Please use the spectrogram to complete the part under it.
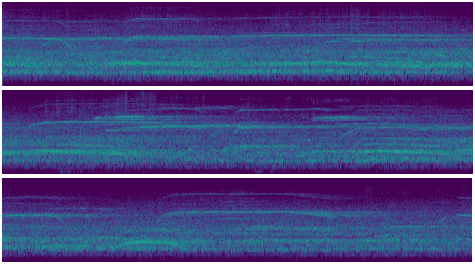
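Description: A large crowd whistles and cheers in an echoing indoor arena.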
